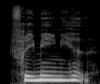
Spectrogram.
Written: frimenighed

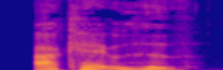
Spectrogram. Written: akavethed

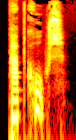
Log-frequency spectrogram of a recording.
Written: papkrus

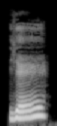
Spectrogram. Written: jah

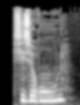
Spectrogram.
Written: cicerone

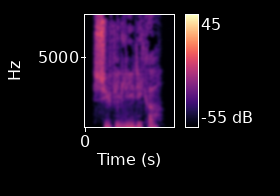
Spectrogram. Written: syfilitiker

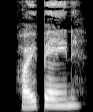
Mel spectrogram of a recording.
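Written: HØJBANE

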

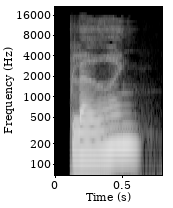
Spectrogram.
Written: bladring

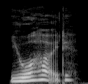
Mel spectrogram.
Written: jordhøjde

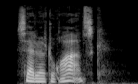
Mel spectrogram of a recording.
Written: salvadoransk

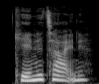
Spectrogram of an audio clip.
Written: KENDETEGNET

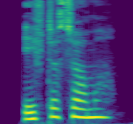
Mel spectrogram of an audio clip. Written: eftersommer

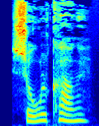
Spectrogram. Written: solkonge

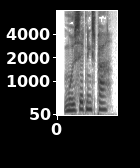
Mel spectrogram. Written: modsætningspar

